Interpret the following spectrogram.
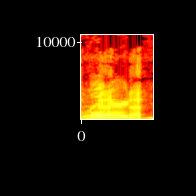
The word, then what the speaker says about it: Lenard: many people I ask, how do you pronounce Lenard? Yes. Is it Lenard? Is it Lenard? So we were doing our background work on you also. Gotcha. Yeah, Lenard, nothing fancy.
